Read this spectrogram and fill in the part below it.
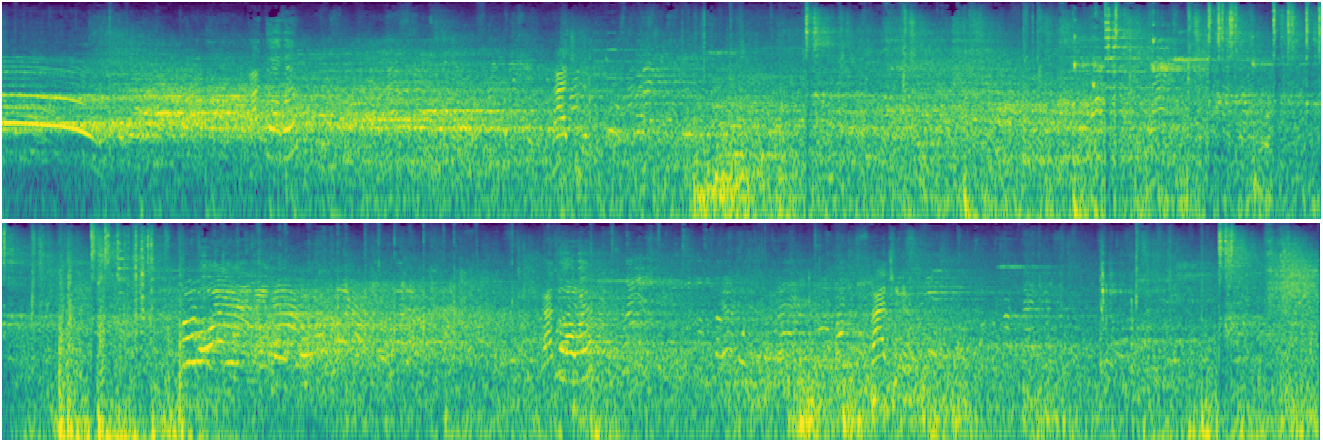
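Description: Fencers' shoes squeak sharply on a wooden floor in a large echoing hall.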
